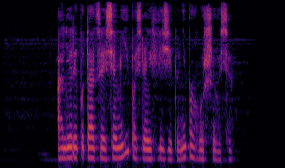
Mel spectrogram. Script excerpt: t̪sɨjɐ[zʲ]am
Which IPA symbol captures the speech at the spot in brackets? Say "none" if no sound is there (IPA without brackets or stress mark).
sʲ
